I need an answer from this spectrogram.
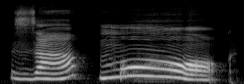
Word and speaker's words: замок: кожен звук поставити наголос ось наголос стоїть на другому звуковичку О прочитаємо слово замок Ні це не туди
